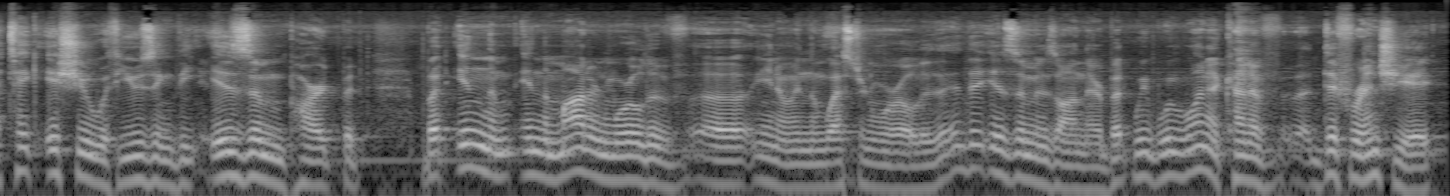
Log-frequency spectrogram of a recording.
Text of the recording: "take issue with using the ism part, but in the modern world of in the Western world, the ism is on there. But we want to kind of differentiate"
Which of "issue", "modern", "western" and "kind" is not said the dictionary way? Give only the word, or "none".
none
